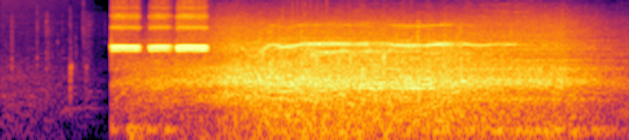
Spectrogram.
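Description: Referee's whistle blown three short times in quick succession for full time, followed by loud cheering and applause with a long, high whistled note over it.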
